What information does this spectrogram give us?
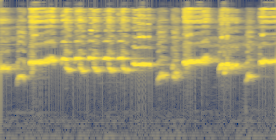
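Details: Forest white-rumped shama in energetic song, a lure for home birds: a continuous run of clear whistled notes rising and dipping, short slurred phrases strung together with brief breaks.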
